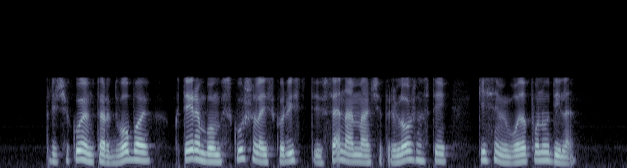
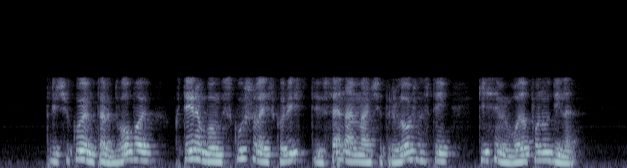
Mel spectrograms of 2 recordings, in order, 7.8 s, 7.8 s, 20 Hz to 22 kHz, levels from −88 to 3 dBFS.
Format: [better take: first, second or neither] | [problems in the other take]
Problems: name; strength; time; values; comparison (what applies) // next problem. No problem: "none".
first | room echo; dies away in 0.2 s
